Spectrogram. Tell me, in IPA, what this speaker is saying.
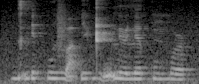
ɡʲ ṵ lʲ ɾ i kʷ i v a̰ ʔ i̤ ɖʱ ṵ lʲ ə˞ lʲ ɐ kʷ ɐ̃ ŋʷ ə˞

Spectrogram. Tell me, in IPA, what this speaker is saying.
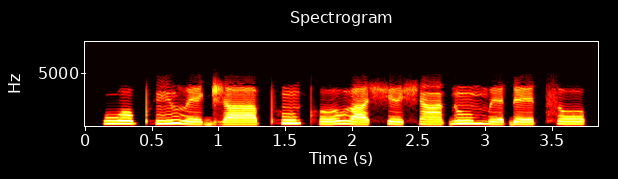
w o˨ pʰ ĩ˨˦ β e˨ d͡ʒ aː˨ pʰ ũ˦ kʰ ʊ˨˦ β a˨ ʃ ɪ˨ ʃ ã˨ ɗ ũ˦ m ɪ˨ ɗ e˨ t͡s o˦

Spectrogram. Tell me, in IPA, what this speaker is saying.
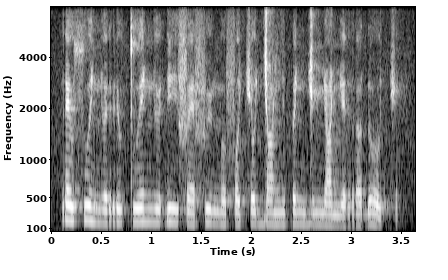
ɾ ɛ sʷ e ɲ ɵ r ʉ tʷ e ɲ ʉ ɗ i f ɛ f ʉ ŋ o f ɔ c o ɟ ɑ ŋ i p ɛ ɲ ɟ ø ɲ ɑ ɲ ɛ r ɔ ɗ o c

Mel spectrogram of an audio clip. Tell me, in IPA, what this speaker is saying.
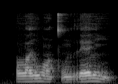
lˠ i w ɔ̃ tʼ ũ r ɛ l ĩ

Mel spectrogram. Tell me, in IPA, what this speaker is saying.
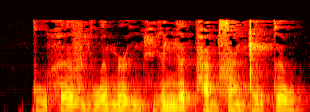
k u˨˩˦ h əː˧ v i˧ w ə˨˩˦ m ɹ ɨ˨˩˦ m h i˧˥ ə̯ ɲ əː˦˥ t̚ h a˨˩˨ m s a˨˩ ŋ ʈ ə˨˩˦ w k ə˧ w

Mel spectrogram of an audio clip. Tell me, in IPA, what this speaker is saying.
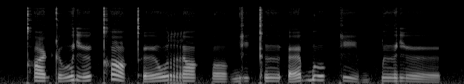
kʰ ɔ˧ ʈ u˩˥ ɾʲ ø˩˥ kʰ ɔ˥˩ kʼ ø˩˥ w r ɔ˧ k͡p o˩ ɡ i˧ kʼ ɯ˧ ʔ œ˩˥ ɓ u˥ k i˥˩ b k͡p ɯ˥ ɾʲ ø˥˩

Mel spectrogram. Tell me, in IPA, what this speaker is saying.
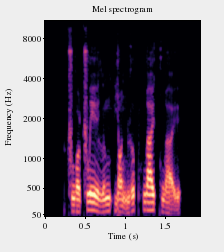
ʈ͡ʂ w ɔ˨˦ ʈ͡ʂ w e˥˨ ɪ̯ l ʊ˦ ŋ p j ɑ̰˨˩ ŋ ɻ ɤ˥˨ pʰ w a˦ ɪ̯ k w a̰˨˩ ɪ̯

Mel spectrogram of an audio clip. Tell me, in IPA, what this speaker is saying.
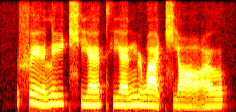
f e˥˩ ɪ̯ l i˥ t͡ɕʰ j ɛ˧˥ t̪ʰ j ɛ˧˥ n ɻ w ä˥˩ t͡ɕ j ɑ̰˨˩˦ ʊ̯

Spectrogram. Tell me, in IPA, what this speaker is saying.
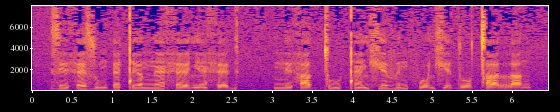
z ɪ˧˩ h ɛ˧˥ z u˩ ŋ ʔ ɛ˧ ǃ ɪ˧ ɐ̯ n ɛ̃˧˥ h ɛ˧˩ lʲ ɛ̃˨˩˦ h ɛ˨˩˦ ɡ | n ɪ˧˩ h a˧˩ d ǀ u˨˩˦ ǃ ɛ̃˨˩˦ lʲ xʲ ɛ˧˥ v ɪ˧˥ n f o˨˩˦ lʲ xʲ ɛ˩ d o˧˩ ǀ a˧˩ r a˧ n

